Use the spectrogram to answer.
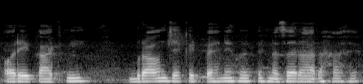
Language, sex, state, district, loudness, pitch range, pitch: Hindi, male, Gujarat, Valsad, -15 LUFS, 135-145 Hz, 140 Hz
